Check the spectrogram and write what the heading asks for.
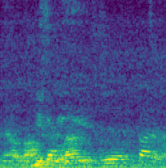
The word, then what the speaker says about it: Newfoundland: Am I pronouncing it right now? Newfoundland, yeah.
